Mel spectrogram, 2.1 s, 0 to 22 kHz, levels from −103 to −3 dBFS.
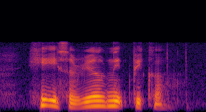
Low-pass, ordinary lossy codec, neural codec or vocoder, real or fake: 5.4 kHz; none; none; real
